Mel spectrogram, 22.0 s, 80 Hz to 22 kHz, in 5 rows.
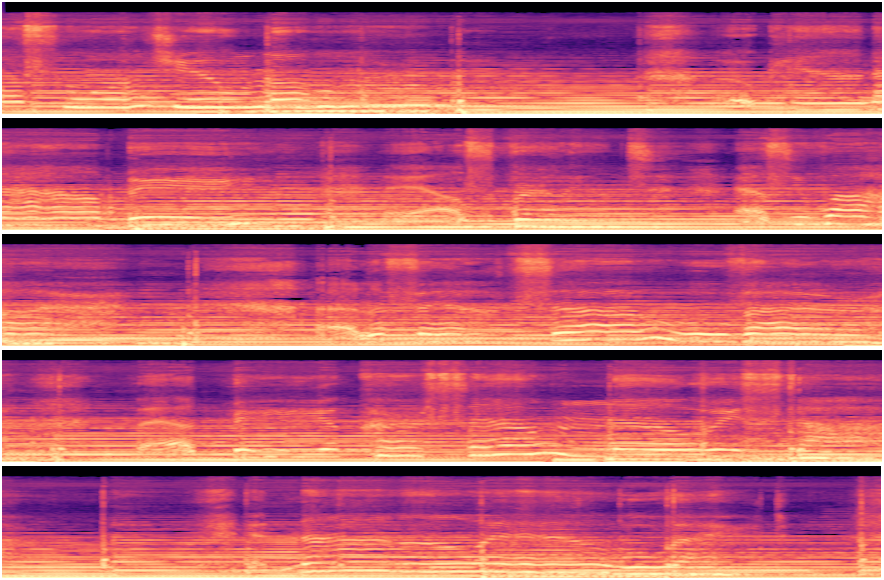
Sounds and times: Music: 0:00.0 - 0:21.9.

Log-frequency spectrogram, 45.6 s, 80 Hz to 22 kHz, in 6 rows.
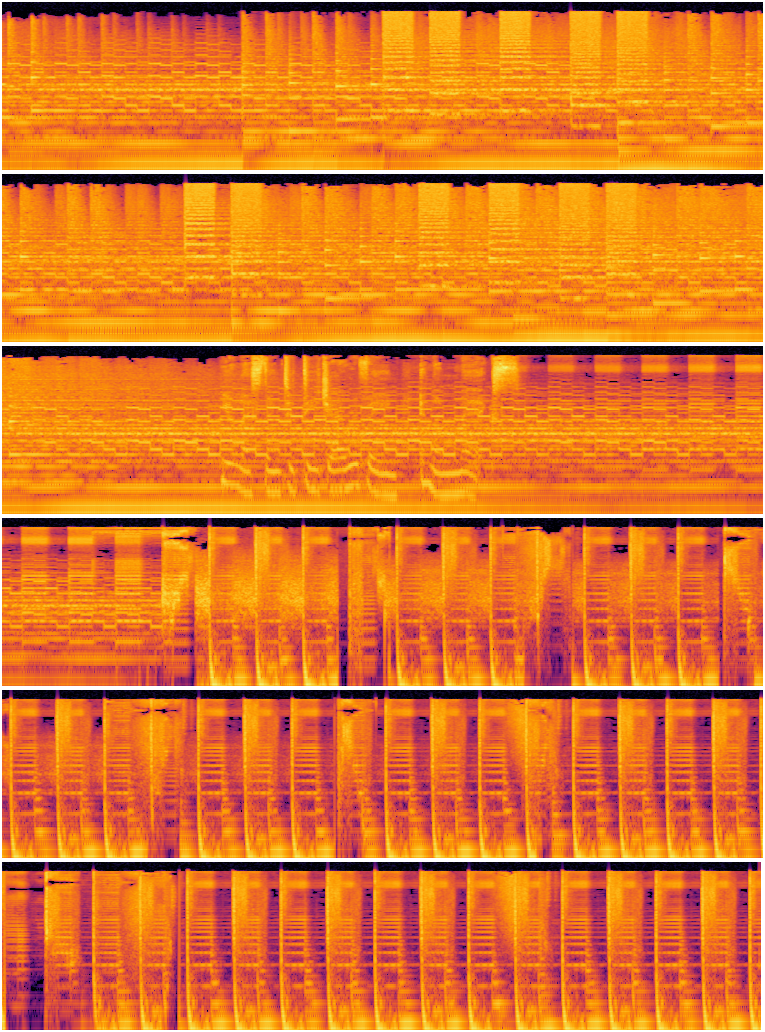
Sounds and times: Electronic dance music: 0:00.0 - 0:45.6
House music: 0:00.0 - 0:45.6.

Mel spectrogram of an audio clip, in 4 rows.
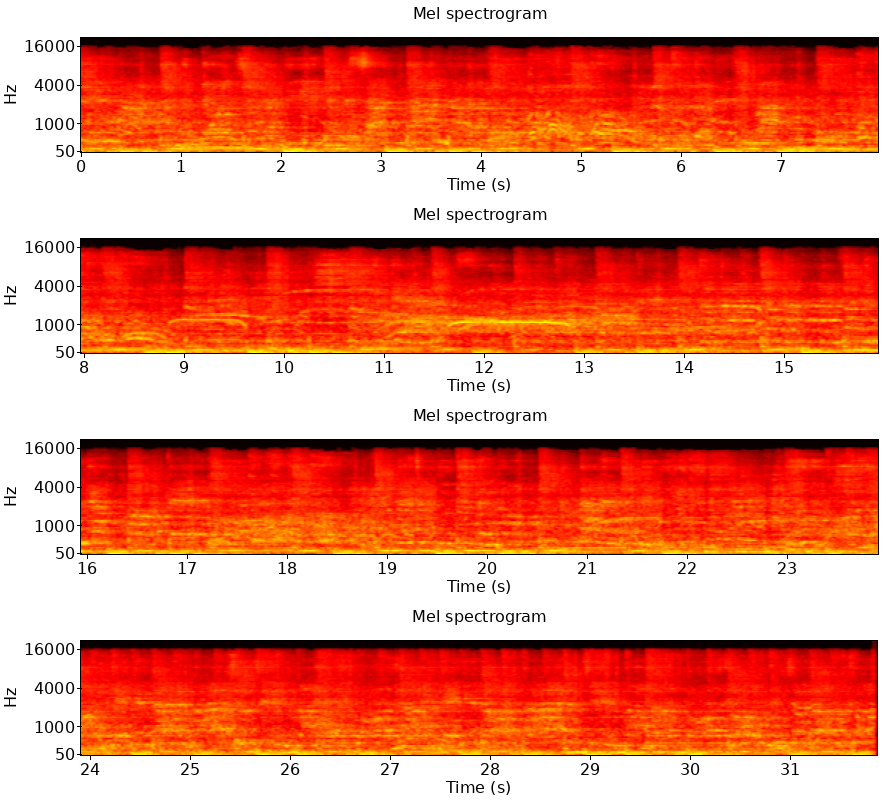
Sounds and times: Music: 0:00.0 - 0:31.8
Singing: 0:00.0 - 0:31.8.

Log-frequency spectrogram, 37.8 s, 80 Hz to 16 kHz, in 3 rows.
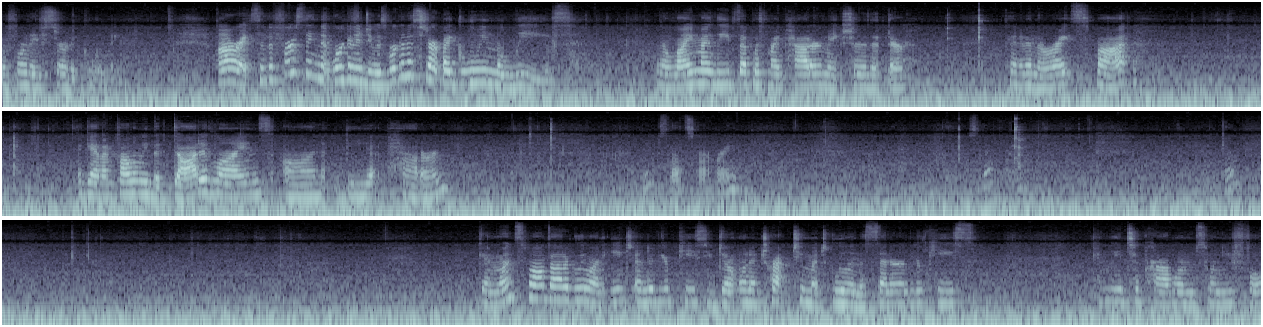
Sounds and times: Speech: 0:00.0 - 0:01.3, 0:02.1 - 0:05.8, 0:06.6 - 0:09.2, 0:10.0 - 0:11.4, 0:13.3 - 0:17.1, 0:19.0 - 0:20.1, 0:24.7 - 0:25.1, 0:30.0 - 0:35.0, 0:36.1 - 0:37.7
Inside, small room: 0:00.0 - 0:37.7.

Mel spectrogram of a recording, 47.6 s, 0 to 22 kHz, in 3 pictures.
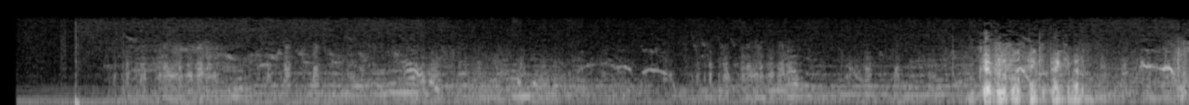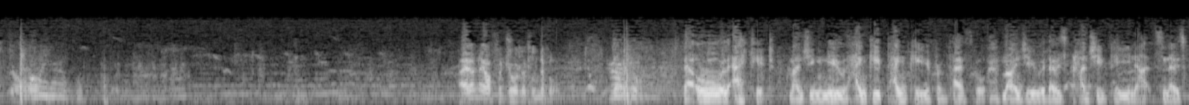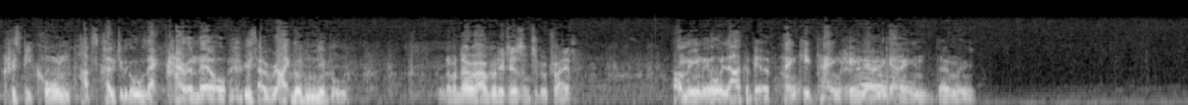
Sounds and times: Outside, urban or manmade: 0:00.2 - 0:47.5
Television: 0:00.3 - 0:47.5
Music: 0:01.3 - 0:47.5
Duck: 0:01.5 - 0:12.5, 0:13.2 - 0:21.1, 0:34.0 - 0:43.5.

